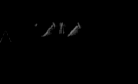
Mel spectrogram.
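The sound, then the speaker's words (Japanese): A bird chirps outdoors while camping, in a quick burst of high, bright twittering notes, a short trill rising and falling, fairly soft against a quiet background with no voices. “何の鳥だろうね。”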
